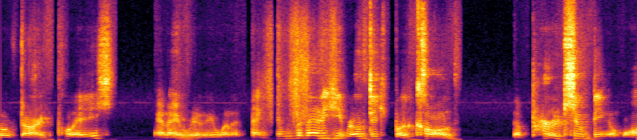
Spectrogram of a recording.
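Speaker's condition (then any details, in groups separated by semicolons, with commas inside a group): Cerebral palsy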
